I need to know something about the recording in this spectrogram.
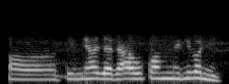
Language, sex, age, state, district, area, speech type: Odia, female, 18-30, Odisha, Subarnapur, urban, conversation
